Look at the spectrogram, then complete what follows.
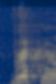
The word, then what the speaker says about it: Brueckner: It's pronounced Brickner, like bricks.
